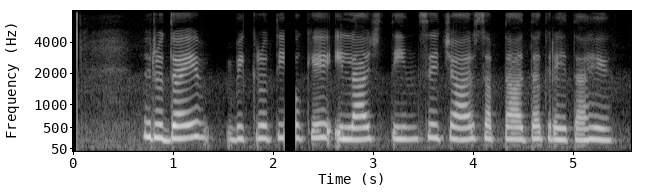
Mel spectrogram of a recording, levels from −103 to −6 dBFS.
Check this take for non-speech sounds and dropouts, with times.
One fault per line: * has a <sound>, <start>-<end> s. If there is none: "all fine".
* has a dropout, 2.1-2.2 s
